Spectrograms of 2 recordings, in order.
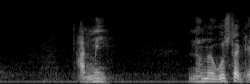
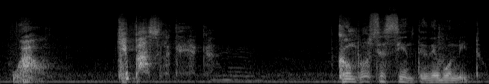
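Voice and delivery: soft, wondering whisper; hushed awe; 3 semitones lower, 9 dB quieter than usual. Pretend. Visitor entering a holy home, soft awed whisper.

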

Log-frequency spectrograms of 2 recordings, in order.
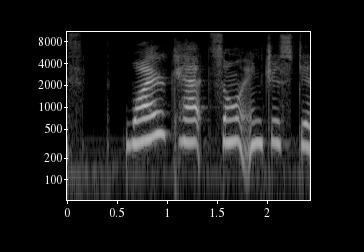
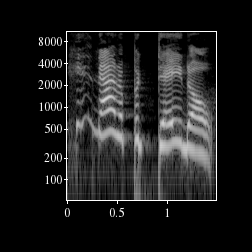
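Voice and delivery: higher, louder indignant protest; 7 semitones higher, 6 dB louder than usual. Real, not acted. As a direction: object loudly. Child protests loudly.

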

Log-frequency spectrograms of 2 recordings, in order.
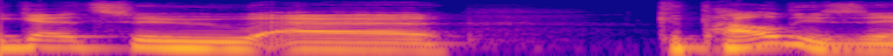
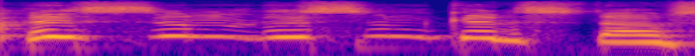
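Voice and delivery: laughing. Real, not acted. Laughing through words.

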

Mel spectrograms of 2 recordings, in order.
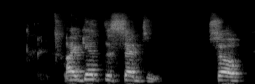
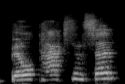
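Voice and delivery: ordinary talk, nothing marked

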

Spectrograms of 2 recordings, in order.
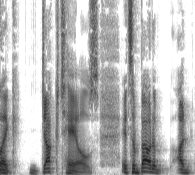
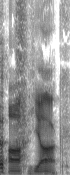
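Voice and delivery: deadpan, lower "Ah, yuck" with no Goofy voice; flat Goofy catchphrase; 5 semitones lower than usual. Retold or imitated. Bill Farmer reading the catchphrase flatly, deadpan. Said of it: "Bill Farmer is just like".

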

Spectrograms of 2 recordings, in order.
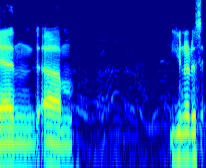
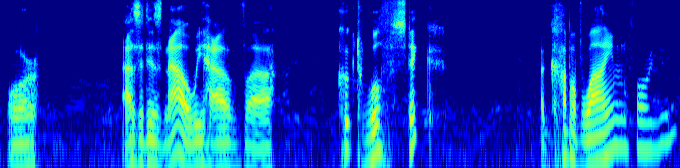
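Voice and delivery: welcoming innkeeper. Acted. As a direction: greet travelers as a hospitable host. Game master voices the innkeeper.

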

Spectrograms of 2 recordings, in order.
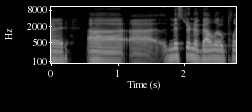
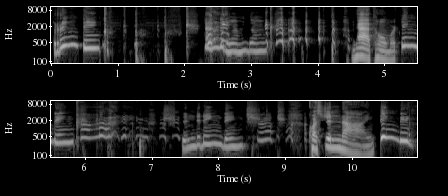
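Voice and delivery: chime sounds; 14 semitones higher than usual. Pretend. Imitating chill study beats.

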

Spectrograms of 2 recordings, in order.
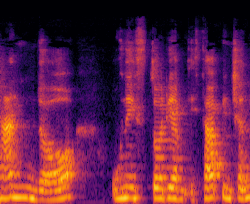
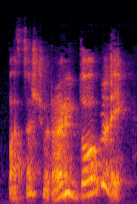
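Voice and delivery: higher mock-mother warning "vas a llorar el doble"; a scolding mom, pitched up, first take; imitating mother; 7 semitones higher than usual. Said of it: "mamá me decía".

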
